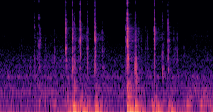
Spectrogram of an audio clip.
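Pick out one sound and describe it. Keys clatter on a computer keyboard in a quick burst.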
